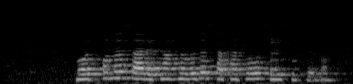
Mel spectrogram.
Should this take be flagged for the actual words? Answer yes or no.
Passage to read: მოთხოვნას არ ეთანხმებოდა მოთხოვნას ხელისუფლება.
yes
